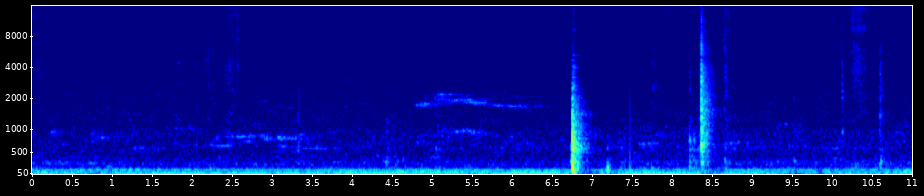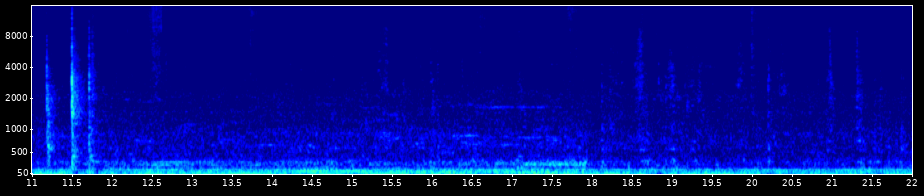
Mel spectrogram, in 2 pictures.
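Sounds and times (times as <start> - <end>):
dough kneaded by hand: 0.0 - 5.4, 6.8 - 22.0
low steady hum: 0.0 - 22.0
cutting board knocking on table: 6.8 - 7.0.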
